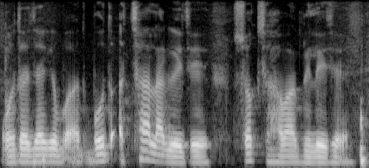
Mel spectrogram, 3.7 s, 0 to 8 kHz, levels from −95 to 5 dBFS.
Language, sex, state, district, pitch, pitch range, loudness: Maithili, male, Bihar, Madhepura, 115 Hz, 105-125 Hz, -14 LUFS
